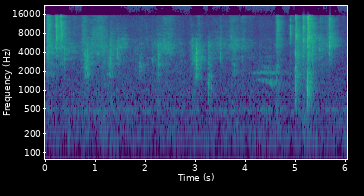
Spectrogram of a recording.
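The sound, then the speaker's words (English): Scattered pen clicks from listeners underlining Bible verses during a sermon sound quietly and irregularly, a dozen or so short sharp snaps overlapping, with no one talking. “Oh, I love to hear the clicking of the pens.”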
